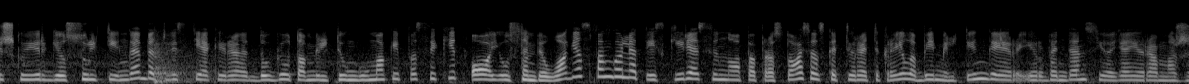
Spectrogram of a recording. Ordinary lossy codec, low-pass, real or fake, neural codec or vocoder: Opus, 64 kbps; 7.2 kHz; real; none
